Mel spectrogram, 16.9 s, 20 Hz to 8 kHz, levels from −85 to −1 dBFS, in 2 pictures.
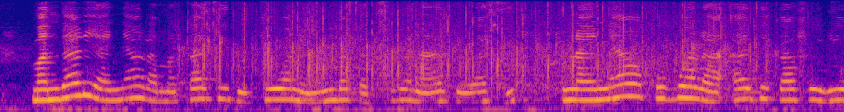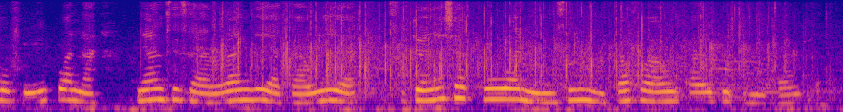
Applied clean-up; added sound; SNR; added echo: none; Applause; 12 dB; none.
